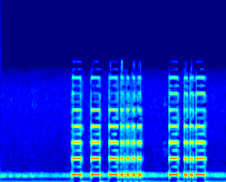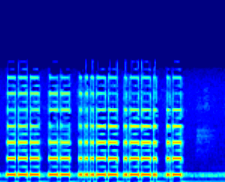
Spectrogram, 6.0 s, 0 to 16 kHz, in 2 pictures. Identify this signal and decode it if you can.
Morse code, heard as a keyed tone, about 30 wpm, 720 Hz. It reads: TT6 TU OM3PA
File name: OM3PA PILUP CUC 388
